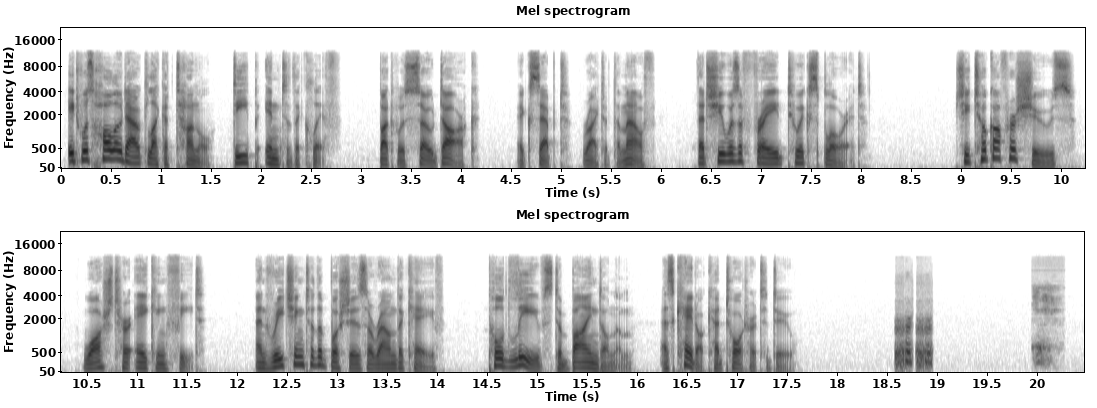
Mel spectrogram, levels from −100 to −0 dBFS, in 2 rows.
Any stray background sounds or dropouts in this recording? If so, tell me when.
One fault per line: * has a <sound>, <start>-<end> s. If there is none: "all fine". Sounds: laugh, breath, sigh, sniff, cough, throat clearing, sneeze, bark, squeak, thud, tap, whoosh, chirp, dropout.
* has a laugh, 18.6-19.0 s
* has a throat clearing, 19.9-20.3 s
